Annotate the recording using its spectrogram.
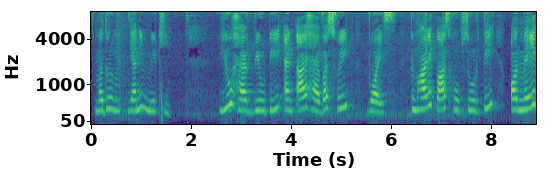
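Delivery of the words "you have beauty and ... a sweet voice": slow dictation reading. Shown as a demonstration. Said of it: "teacher reads the sentence slowly".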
